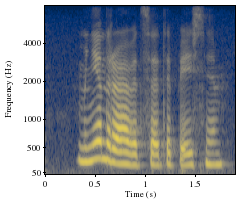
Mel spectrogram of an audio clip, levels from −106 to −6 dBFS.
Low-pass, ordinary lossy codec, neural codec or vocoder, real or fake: none; none; none; real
